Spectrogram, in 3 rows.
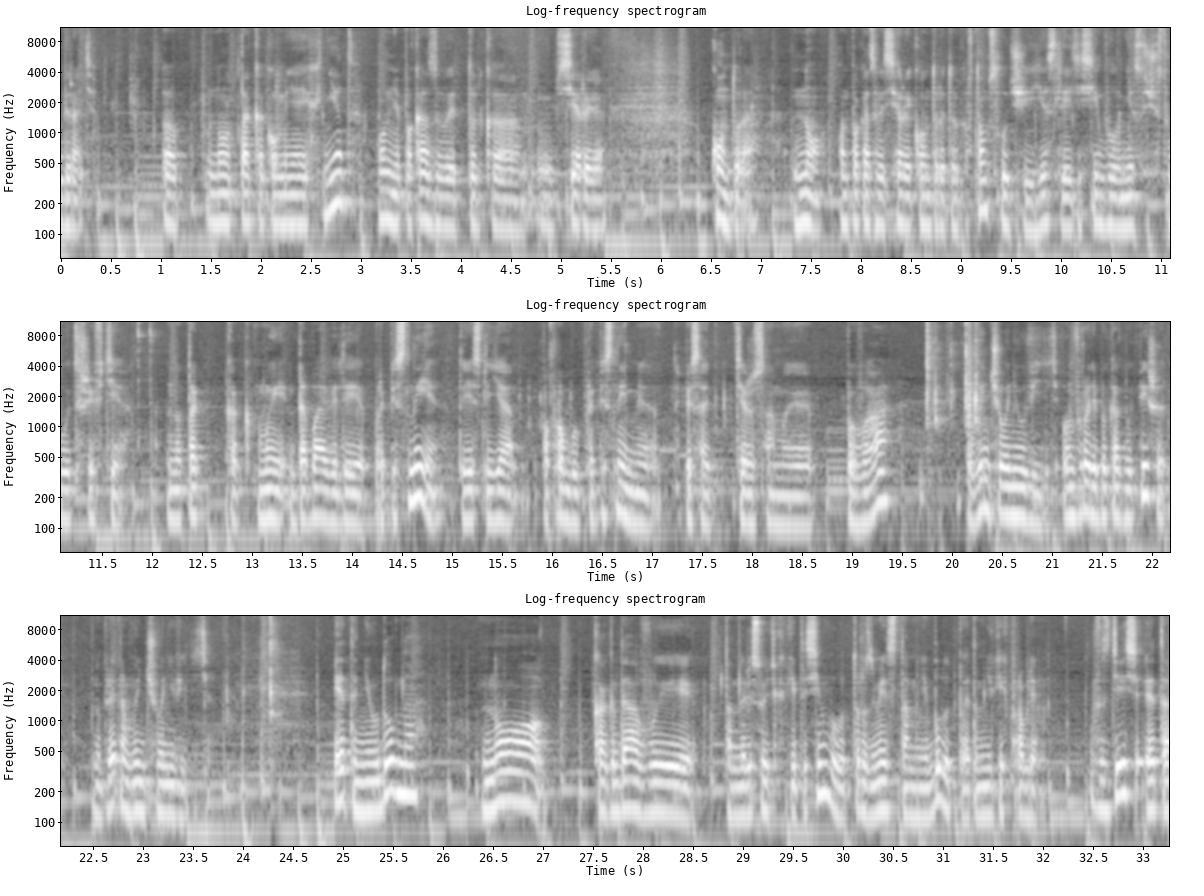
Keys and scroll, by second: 19.9-21.0 typing.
